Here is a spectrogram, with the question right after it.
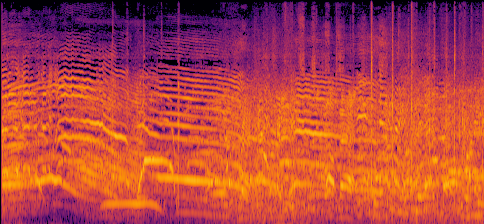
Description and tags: Crowd goes aww followed by boos.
